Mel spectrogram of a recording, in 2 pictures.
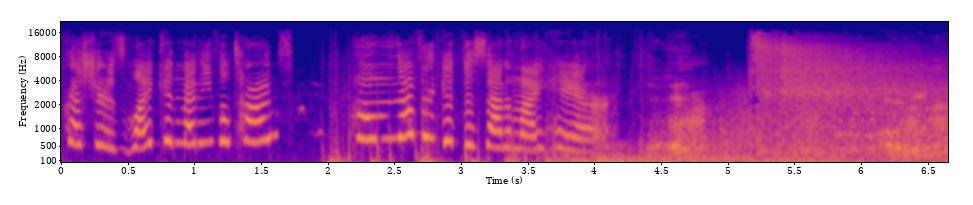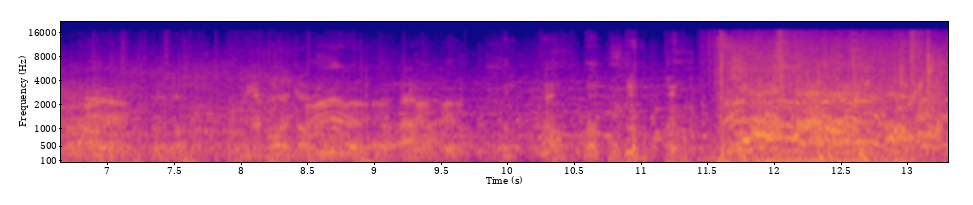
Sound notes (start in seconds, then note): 6.3 muttering; 11.5 screaming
